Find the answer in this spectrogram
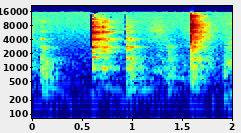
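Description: Two metallic clanks about a second apart, each with a brief ring, from a long wrench on the crankshaft bolt as the engine is turned over slowly by hand.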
